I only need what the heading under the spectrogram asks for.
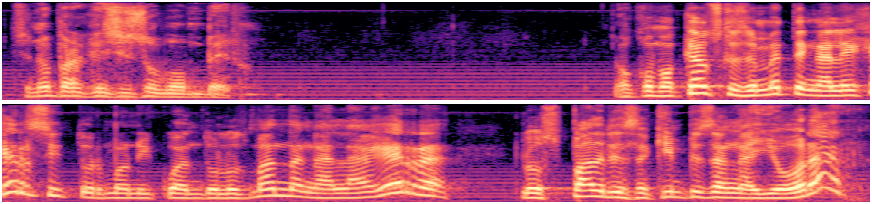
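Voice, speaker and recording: A man, a pastor, preaching a folksy sermon and calling his listeners "brother". He has a cold, and his voice jumps up high when he acts out quoted people. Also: sing-song, brisk. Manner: folksy, repeatedly calls listeners "hermano". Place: church service.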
